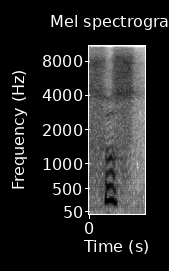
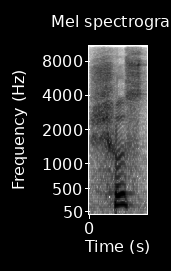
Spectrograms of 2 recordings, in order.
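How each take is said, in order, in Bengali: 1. শব্দটি সাধারণ 's' ধ্বনি দিয়ে শুরু হয়। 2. শব্দটি 'sh' ধ্বনি দিয়ে শুরু হয়। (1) "নট" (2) "দেখো শুরুতে এস এইচ"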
